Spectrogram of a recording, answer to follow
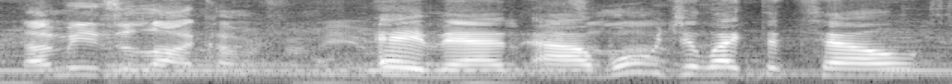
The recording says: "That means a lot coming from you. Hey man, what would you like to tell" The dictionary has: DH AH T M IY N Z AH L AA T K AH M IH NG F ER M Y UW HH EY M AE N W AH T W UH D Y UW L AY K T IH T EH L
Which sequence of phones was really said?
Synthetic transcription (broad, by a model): DH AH T M IY N Z AH L AA T K AH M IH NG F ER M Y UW EY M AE N W AH T W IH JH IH L AY K T IH T EH L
